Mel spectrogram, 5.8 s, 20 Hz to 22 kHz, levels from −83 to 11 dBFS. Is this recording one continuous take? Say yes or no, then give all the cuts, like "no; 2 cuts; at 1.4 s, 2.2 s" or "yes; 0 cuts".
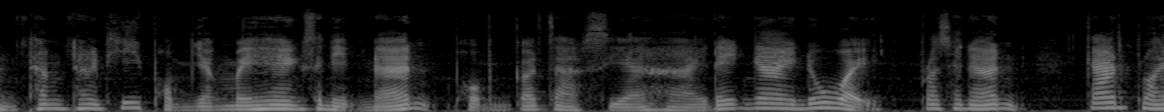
no; 1 cut; at 4.5 s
